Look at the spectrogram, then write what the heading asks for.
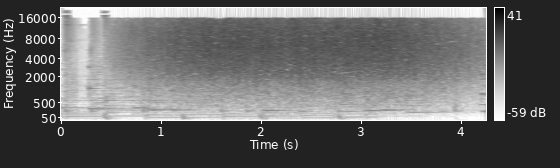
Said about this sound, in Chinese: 下雨了！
